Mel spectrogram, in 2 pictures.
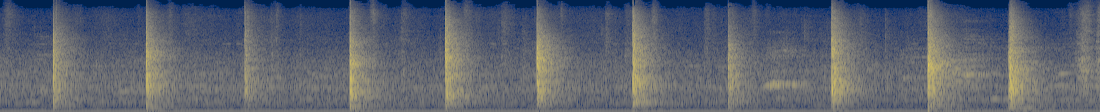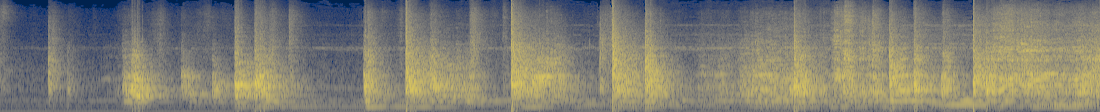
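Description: Footsteps climb slowly and steadily up hard stairs, echoing in an enclosed space.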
